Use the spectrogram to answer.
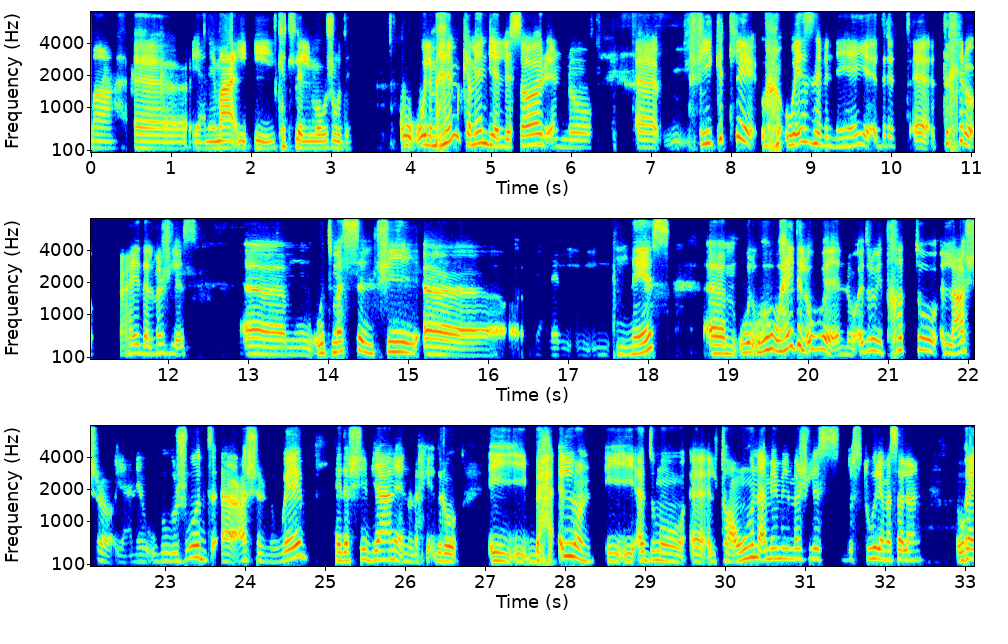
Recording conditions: video call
